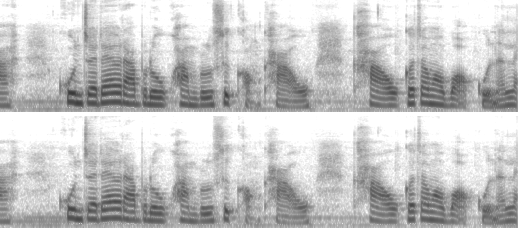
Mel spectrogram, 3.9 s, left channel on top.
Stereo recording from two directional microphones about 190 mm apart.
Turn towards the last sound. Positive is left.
turn(degrees=15)  # may be behind; listen again after turning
